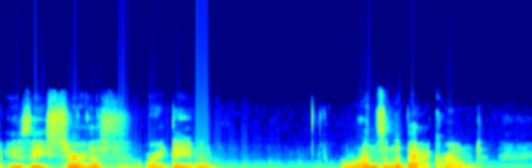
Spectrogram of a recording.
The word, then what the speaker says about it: daemon: Some people call them demons, but I think the correct pronunciation is daemon.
